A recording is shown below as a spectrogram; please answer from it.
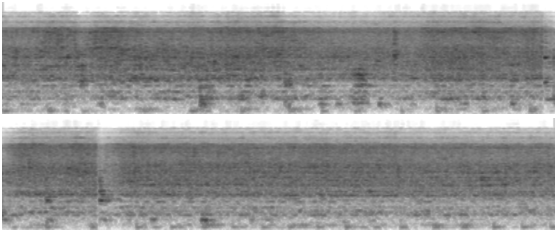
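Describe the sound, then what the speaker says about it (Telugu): Ginger garlic paste sizzles loudly in a hot pan as it is stirred, a steady dense frying hiss with occasional soft scrapes of the spoon, close and continuous throughout. "అల్లం వెల్లుల్లి పేస్ట్ అయితే వేసేసుకున్నాం ఒకసారి అయితే కలుపుదాం"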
